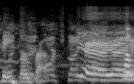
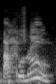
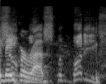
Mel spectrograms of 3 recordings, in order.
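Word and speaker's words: VapoRub: person who speak Spanish trying to pronounce Vapor R my whole life I used to call it bapo vaparu vapo I'd be like oh like go get the vapo okay I'll go get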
